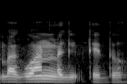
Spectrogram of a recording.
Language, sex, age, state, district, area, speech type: Santali, male, 45-60, Jharkhand, East Singhbhum, rural, spontaneous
